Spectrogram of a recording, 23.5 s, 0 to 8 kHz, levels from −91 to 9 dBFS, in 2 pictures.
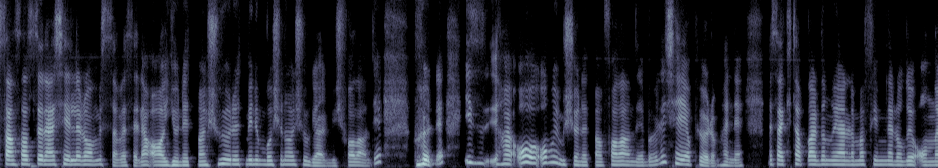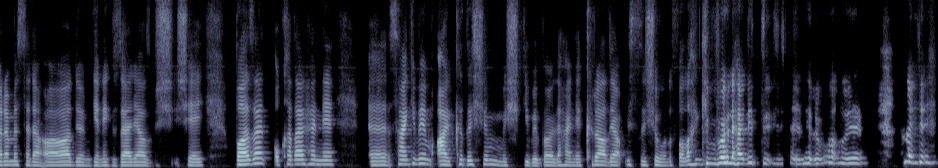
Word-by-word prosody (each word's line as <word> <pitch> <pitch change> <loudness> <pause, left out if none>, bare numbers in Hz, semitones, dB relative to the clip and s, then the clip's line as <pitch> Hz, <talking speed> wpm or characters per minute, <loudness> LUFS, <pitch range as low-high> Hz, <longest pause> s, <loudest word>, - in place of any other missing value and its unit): sansasyonel 200 -1 +5
şeyler 195 -1 +1
olmuşsa, 190 -4 -2
mesela, 150 +4 -2
A! 165 - +5
Yönetmen, 165 +1 -1
şu 210 +6 -4
yönetmenin 200 -2 0
başına 190 +1 -3
şu 185 -2 -6
gelmiş." 130 -2 -5
falan 155 -4 -2
diye, 290 +5 -5 0.4
böyle, 210 +9 +5 0.2
iz 265 -7 -2 0.2
"Ha, 215 0 +1
o 275 0 +6
o 265 +2 +1
muymuş 230 -11 -4
yönetmen?" 155 -2 -3
falan 175 +1 0
diye, 150 -1 -7
böyle, 235 - -4
şey 235 -6 -1
yapıyorum, 180 -7 -1
hani. 140 -4 -6 0.3
Mesela, 200 -1 +1
kitaplardan 195 -1 0
uyarlama 185 -1 0
filmler 185 -1 -5
oluyor. 175 +1 -1
Onlara 165 +1 0
mesela, 170 -3 -2
"A!" 160 +2 +3
diyorum, 155 -3 -4
"Gene 155 0 -3
güzel 150 +1 0
yazmış, 150 -2 -3
şey." 155 -2 -4 0.4
Bazen 210 +6 +7
o 180 - -3
kadar, 210 +2 +2
hani, 195 -2 -1 0.4
eee, 170 0 -1
sanki 205 +3 +1
benim 230 -3 +1
arkadaşımmış 190 -2 0
gibi, 145 -2 -5
böyle, 155 0 0
hani, 150 -2 -4
kral 170 +1 +1
yapmışsın 165 +2 -4
şovunu, 155 -1 -4
falan 190 +5 -2
gibi, 235 +1 -2
böyle, 265 0 +9
hani, 250 +3 +3
ti 245 -3 -7
şi 220 0 -12 0.2
şeylerim 225 0 -2
oluyor, 250 -2 -2 0.5
hani 285 -2 -1
185 Hz, 160 wpm, -24 LUFS, 160-210 Hz, 0.5 s, böyle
